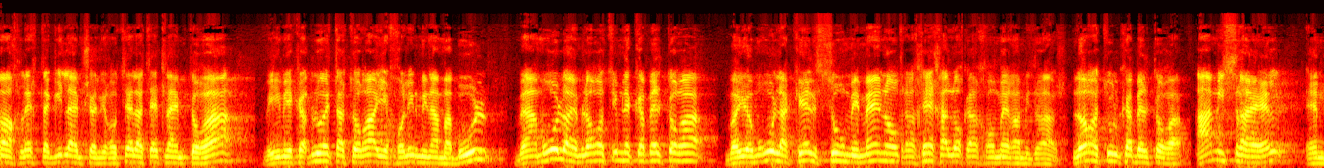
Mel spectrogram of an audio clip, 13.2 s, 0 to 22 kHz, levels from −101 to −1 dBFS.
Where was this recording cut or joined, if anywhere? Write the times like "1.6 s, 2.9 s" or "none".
2.5 s, 4.1 s, 5.1 s, 7.2 s, 9.0 s, 9.6 s, 10.7 s, 11.9 s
